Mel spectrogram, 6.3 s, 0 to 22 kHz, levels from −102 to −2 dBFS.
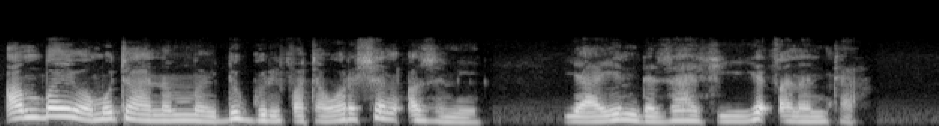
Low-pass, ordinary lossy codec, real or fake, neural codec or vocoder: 7.2 kHz; none; real; none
